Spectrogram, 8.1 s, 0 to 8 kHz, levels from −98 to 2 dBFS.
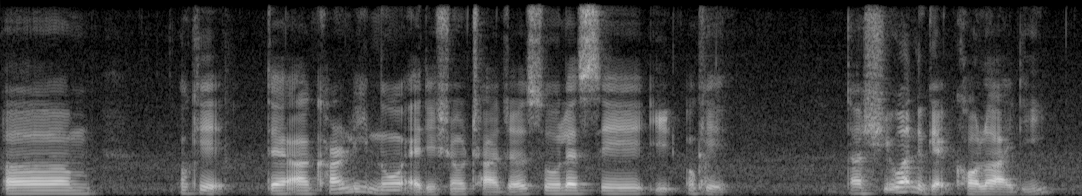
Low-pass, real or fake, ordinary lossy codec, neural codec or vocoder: none; real; none; none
